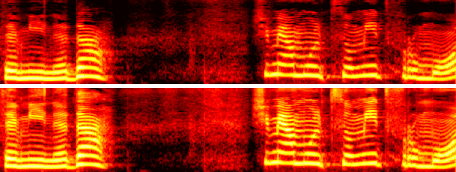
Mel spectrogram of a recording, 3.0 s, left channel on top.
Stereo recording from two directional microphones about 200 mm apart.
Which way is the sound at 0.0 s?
20° left (ahead or behind).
